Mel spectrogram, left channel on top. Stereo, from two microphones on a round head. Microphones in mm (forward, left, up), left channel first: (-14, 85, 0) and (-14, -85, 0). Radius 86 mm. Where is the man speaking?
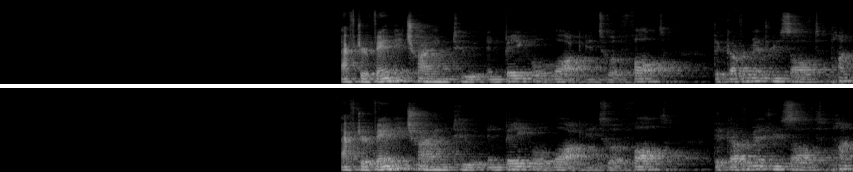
25° left (ahead or behind), 0.7 m; by 8.4 s 60° left (ahead or behind), 3.5 m.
